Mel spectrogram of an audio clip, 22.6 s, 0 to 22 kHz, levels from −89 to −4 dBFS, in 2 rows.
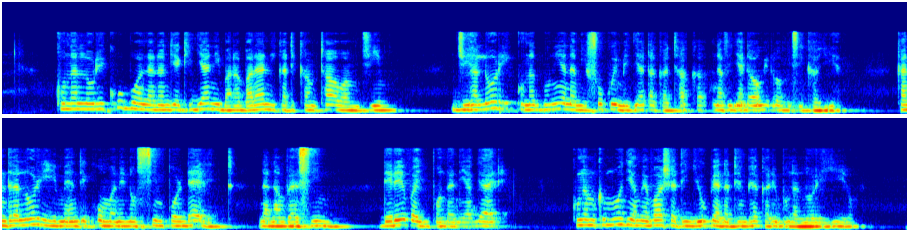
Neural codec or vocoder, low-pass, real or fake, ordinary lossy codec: codec, 16 kHz, 0.9 kbps, LongCat-Audio-Codec; 7.2 kHz; fake; MP3, 64 kbps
